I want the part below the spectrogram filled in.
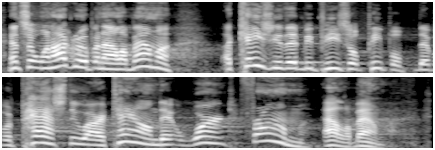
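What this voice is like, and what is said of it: Southern Alabama drawl. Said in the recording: “I grew up in Alabama, and in Alabama everybody talks like I do or even worse than I do ... We all have this deep, long southern drawl. Some of you that are new to our church think I have it.”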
